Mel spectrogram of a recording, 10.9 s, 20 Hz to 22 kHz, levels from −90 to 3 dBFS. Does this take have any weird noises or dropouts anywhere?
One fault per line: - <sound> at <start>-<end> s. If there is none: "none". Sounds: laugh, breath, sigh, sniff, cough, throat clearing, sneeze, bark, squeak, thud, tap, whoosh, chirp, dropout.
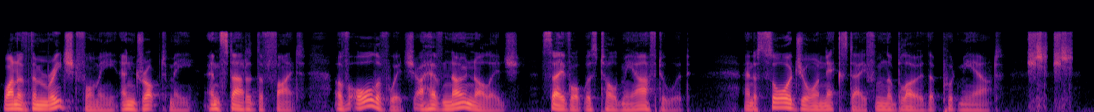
- laugh at 10.3-10.7 s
